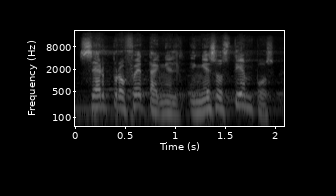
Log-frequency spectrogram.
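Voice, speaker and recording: High, sharp-toned preaching man. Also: lively intonation, normal speed. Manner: emphatic preaching that addresses church members by name. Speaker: pastor. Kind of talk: sermon. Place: church. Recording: reverberant hall with faint music.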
